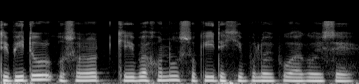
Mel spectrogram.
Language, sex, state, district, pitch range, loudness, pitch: Assamese, male, Assam, Sonitpur, 165-180 Hz, -17 LUFS, 175 Hz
